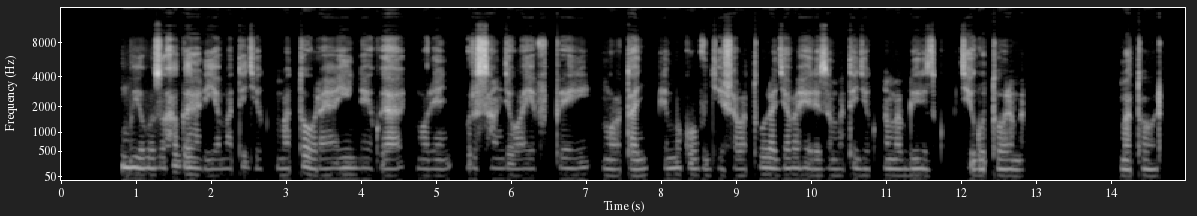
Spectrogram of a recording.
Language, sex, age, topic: Kinyarwanda, female, 18-24, government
